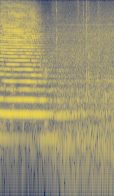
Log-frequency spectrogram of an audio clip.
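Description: A train at the Bogura rail crossing near the Azizul Haque College campus, after rain, sounds its horn loudly and close by. The strong tonal blast fades after about a second into the rumble and clatter of the passing cars.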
